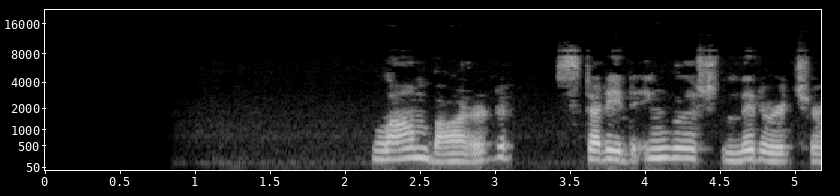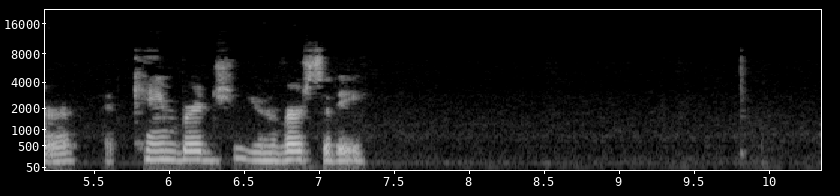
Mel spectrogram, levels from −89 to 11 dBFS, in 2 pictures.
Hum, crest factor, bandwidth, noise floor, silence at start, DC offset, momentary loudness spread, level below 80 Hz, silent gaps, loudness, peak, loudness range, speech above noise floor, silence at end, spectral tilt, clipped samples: none; 20 dB; 9.6 kHz; -65 dBFS; 2.2 s; under 0.1%; 11 LU; -60 dBFS; none; -18 LUFS; -2 dBFS; 8 LU; 47 dB; 3.05 s; -4 dB/octave; under 0.1%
